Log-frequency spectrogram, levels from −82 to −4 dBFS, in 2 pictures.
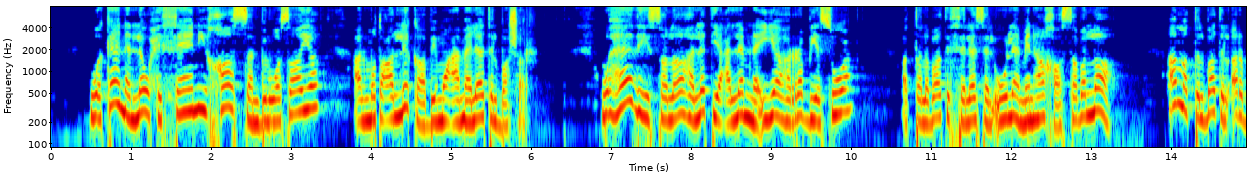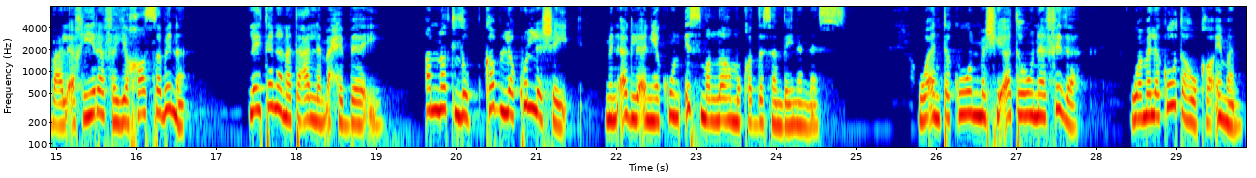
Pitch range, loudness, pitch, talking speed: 200-260 Hz, -19 LUFS, 225 Hz, 100 wpm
